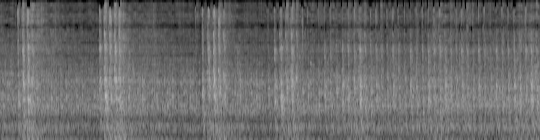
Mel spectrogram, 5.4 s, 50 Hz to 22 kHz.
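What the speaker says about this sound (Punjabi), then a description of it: "ਟਰੈਕਟਰ ਦੇ ਕਰੀ ਸਟਾਰਟ ਵੀਰੇ ਲੈ ਕਲਾਸ ਸੁਣੋ ਬਾਈ" A Ford 3600 tractor engine idles nearby with a steady, low rhythmic chug and a few louder surges early on, running continuously without voices.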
